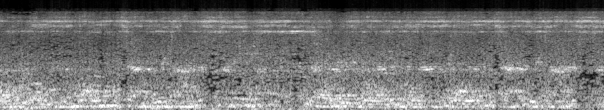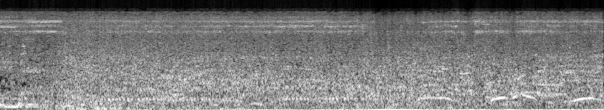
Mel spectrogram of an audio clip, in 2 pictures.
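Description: Dense, distorted roaring mixed with voice-like cries, held at near full volume.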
